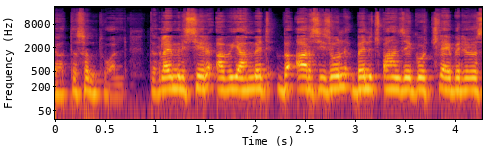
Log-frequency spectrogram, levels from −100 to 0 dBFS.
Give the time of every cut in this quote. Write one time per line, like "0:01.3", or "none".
none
